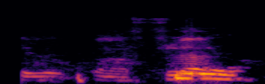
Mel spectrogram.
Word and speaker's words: fleur: Fleur. Similarly, fleur. R, Fleur. very slight sound of R.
